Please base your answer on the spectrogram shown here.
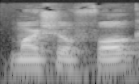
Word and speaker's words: Marshall Faulk: like a fun matchup already you know uh Marshall Faulk I believe that's how you pronounce his name right yeah that's correct the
